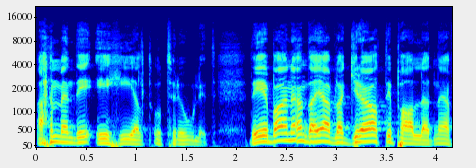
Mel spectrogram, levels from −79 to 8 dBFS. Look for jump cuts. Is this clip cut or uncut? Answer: uncut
